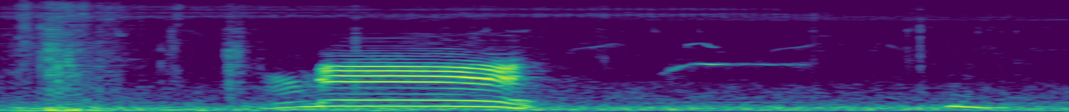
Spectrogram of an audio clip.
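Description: A cow moos once, a single call about a second long near the middle that swells and falls away. Faint bird chirps follow, over light scraping and clicks of digging in dry soil.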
